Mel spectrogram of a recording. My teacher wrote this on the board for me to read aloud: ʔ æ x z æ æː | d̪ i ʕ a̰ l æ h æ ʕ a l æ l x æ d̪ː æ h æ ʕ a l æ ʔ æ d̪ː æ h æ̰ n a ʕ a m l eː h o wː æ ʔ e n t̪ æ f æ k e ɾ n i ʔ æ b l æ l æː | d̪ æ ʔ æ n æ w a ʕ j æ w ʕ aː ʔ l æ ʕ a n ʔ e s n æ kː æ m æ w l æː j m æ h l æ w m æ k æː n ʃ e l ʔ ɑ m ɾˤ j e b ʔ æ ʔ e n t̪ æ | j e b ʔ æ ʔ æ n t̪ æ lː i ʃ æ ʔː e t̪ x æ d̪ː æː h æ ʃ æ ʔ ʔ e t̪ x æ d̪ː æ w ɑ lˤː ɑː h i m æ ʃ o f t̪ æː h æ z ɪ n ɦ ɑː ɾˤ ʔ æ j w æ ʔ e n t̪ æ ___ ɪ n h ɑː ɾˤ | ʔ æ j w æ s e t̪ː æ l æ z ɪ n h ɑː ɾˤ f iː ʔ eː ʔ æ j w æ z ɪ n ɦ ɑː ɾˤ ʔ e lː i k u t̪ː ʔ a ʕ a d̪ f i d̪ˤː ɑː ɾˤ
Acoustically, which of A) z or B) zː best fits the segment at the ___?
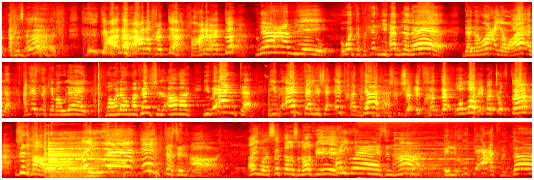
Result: A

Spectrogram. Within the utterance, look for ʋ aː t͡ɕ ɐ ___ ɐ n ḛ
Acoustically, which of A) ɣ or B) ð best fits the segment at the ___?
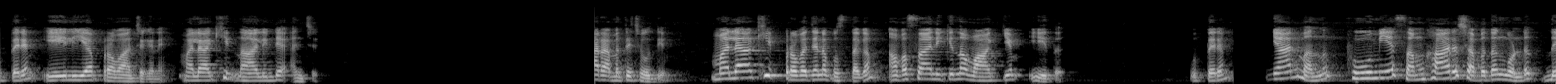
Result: A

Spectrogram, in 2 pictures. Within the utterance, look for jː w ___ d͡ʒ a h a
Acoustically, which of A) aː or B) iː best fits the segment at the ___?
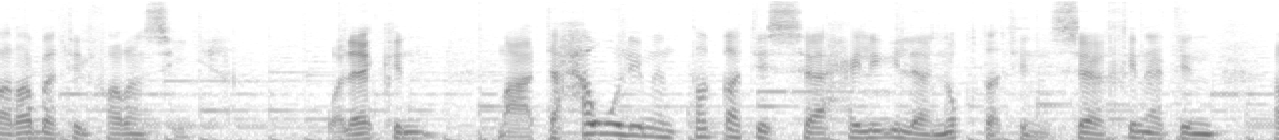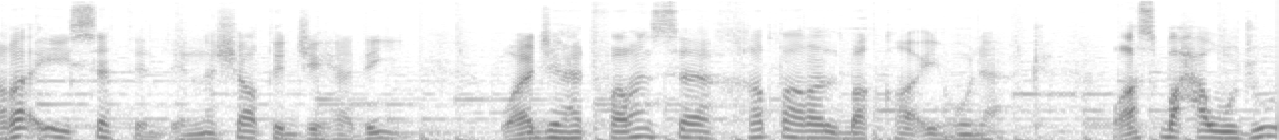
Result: A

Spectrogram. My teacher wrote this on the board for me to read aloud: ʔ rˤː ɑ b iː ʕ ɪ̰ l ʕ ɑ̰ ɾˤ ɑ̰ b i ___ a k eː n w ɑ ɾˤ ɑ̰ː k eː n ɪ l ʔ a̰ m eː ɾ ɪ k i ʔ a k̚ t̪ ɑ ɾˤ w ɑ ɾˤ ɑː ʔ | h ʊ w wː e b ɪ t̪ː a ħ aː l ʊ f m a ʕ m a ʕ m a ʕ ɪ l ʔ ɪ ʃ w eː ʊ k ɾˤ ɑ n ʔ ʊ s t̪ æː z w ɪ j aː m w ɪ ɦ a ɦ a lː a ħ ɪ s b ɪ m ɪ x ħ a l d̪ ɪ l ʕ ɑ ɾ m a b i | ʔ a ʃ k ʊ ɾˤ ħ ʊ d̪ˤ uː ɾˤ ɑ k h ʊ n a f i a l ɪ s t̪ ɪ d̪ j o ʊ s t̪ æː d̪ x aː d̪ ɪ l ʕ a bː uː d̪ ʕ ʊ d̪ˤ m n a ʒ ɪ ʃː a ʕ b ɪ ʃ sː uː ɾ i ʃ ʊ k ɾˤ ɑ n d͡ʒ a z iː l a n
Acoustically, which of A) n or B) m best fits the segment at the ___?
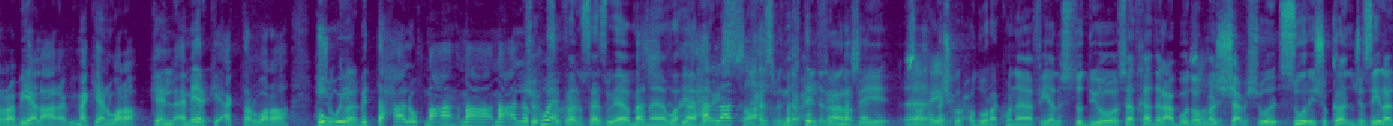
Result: B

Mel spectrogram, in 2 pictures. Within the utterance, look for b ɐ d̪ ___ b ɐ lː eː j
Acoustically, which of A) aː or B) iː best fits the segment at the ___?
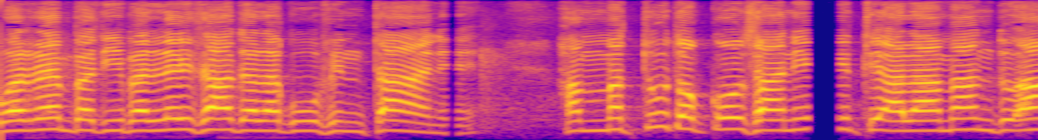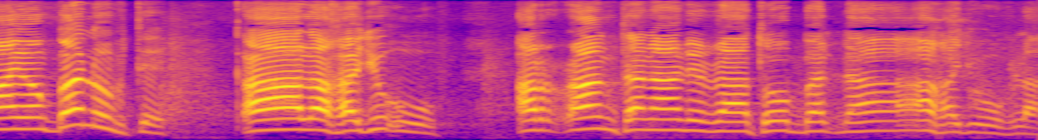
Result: B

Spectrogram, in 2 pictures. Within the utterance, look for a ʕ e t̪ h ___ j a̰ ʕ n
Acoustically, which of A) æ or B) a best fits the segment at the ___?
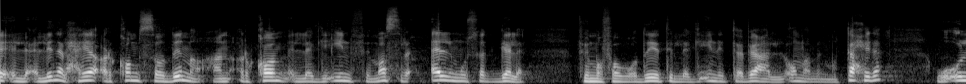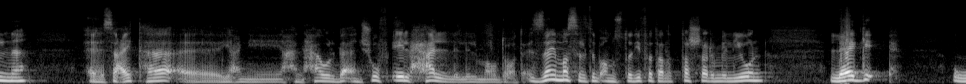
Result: A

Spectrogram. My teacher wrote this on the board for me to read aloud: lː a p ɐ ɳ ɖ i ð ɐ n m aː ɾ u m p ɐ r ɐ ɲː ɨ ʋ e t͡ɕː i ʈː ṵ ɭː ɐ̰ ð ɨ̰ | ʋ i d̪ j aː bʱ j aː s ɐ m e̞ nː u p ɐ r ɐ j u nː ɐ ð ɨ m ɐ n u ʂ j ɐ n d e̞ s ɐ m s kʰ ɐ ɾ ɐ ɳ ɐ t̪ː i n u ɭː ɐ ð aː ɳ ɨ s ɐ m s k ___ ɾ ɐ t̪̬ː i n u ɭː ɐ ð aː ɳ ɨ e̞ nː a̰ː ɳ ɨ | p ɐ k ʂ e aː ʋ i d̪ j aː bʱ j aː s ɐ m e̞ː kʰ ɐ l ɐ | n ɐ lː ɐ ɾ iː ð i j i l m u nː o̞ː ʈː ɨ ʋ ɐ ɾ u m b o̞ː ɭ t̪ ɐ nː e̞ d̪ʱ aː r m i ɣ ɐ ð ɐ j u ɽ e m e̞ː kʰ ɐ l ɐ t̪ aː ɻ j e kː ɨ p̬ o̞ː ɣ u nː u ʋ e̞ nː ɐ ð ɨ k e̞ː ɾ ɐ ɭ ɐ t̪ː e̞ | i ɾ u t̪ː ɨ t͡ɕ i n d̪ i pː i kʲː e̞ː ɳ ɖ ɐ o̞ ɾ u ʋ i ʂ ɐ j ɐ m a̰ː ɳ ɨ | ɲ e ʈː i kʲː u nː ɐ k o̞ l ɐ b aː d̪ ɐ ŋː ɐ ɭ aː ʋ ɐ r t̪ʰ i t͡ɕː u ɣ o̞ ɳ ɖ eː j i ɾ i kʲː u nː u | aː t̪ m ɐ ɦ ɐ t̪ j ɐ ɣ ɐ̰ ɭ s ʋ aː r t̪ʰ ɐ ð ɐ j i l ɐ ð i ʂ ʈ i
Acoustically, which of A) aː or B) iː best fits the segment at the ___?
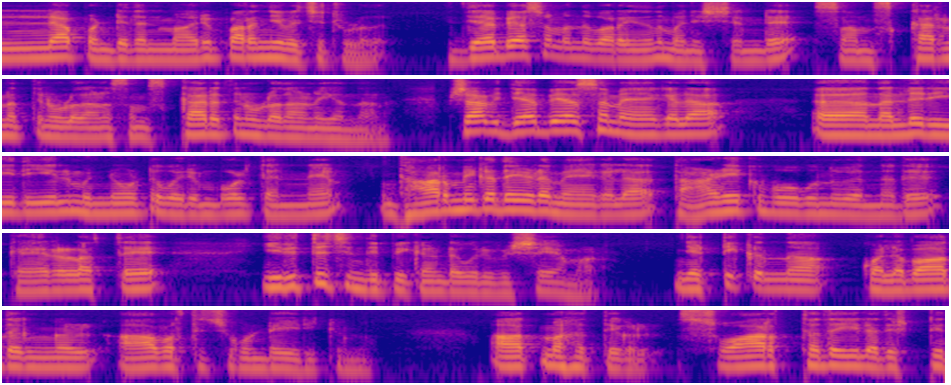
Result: A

